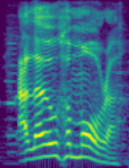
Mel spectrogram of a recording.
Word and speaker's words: Alohomora: Alohomora. Excellent pronunciation.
